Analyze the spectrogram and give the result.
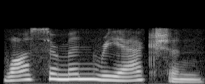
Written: Wassermann reaction

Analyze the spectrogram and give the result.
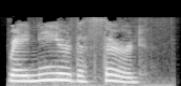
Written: rainier iii

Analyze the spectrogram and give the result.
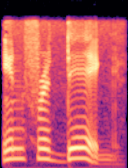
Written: infra dig

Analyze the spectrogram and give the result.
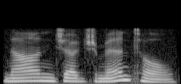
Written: nonjudgmental

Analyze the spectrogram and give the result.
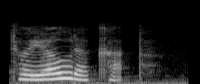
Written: toyota cup

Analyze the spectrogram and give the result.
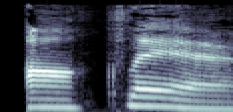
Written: enclair

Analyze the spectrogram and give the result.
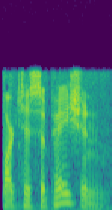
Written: participation

